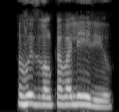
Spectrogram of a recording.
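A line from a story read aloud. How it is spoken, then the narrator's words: Chuckling declaration. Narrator (Russian): хохотнула, заявила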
